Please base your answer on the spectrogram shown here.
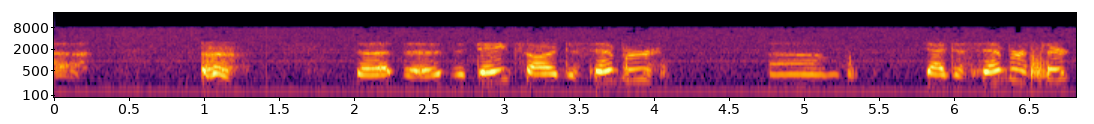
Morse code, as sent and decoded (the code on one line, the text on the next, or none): none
